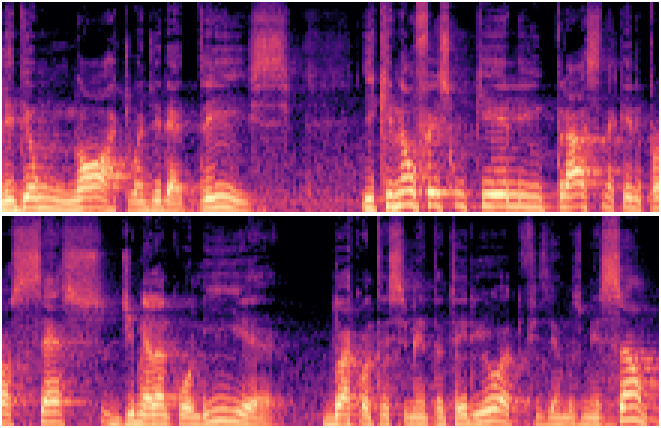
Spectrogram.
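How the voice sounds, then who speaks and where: A man's intonation rises and falls in a lively way as he speaks at a medium rate. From Northeast Brazil, Fortaleza, Ceará. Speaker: spiritist lecturer and biographer. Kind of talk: lecture. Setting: hall with live audience, PA microphone.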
